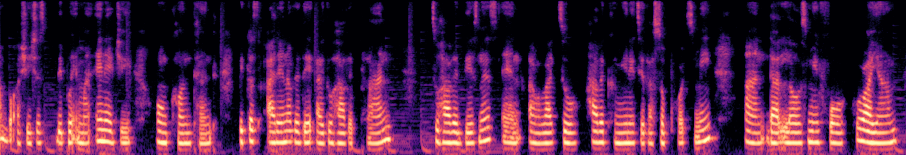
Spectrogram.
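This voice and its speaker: A woman's voice: low-pitched, creaky, warm tone. A young woman from Spain, a Spanish native speaker with a Spanish accent, talking through a personal story in a hesitant, filler-heavy casual vlog style. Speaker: vlogger. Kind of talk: confessional casual vlog talk.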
